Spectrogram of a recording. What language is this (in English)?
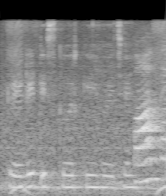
Maithili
